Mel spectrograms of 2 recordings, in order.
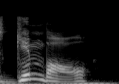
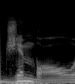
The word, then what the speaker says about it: gimbal: They were called Flyer 1, F-L-I-R 1. The second one was Gimbal, G-I-M-B-A-L, or Jimbal, whatever you want to, however you want to do that. What is sure. – this, Mr. Sword? How would you pronounce that? – Oh. Spell it again? – G-I-M-B-A-L. It's like gumball, but with an I.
